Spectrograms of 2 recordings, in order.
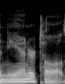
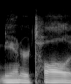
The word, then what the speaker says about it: Neanderthal: People kind of pronounce it both ways. I think Neanderthal is what I mostly hear.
